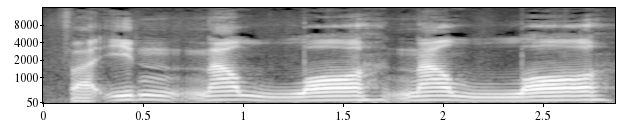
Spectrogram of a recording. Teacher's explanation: Huruf lam jalalahnya dibaca tebal maka ini dibaca fainnallah nallah.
